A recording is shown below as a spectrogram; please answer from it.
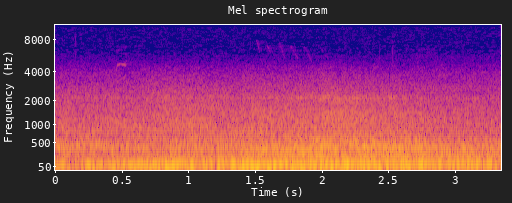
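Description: A Boeing 787 Dreamliner descends toward landing at Manchester Airport, a steady, fairly loud low jet rumble without voices throughout.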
